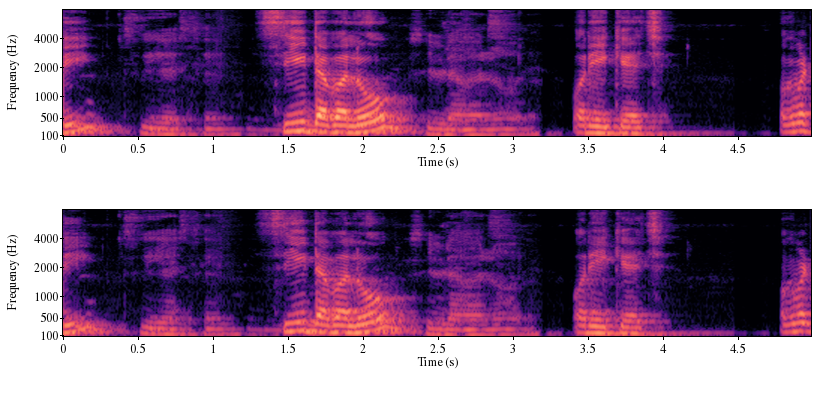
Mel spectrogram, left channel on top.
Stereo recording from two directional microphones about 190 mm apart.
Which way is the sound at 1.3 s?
50° left (ahead or behind).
